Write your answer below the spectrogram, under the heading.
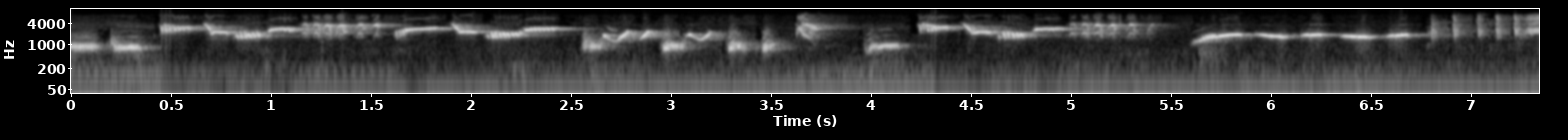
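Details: White-rumped shama in full song, a loud, varied flow of fluty whistles, quick chatters and buzzy notes, ending in a run of repeated mid-pitched whistles and a harsh buzz.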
